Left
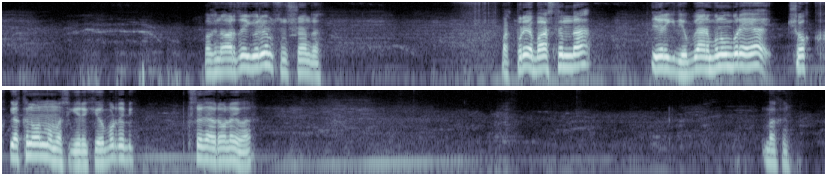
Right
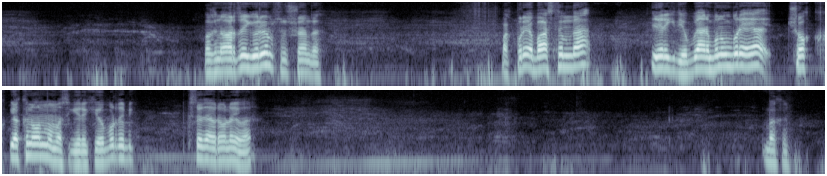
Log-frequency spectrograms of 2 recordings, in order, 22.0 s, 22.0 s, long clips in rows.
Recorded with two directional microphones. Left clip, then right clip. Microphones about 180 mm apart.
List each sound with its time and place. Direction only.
2.6 s a man's voice: 35° right (ahead or behind); by 4.3 s 15° right (ahead or behind)
6.7 s a man's voice: 10° right (ahead or behind)
21.2 s speech: 20° right (ahead or behind)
